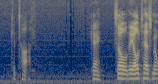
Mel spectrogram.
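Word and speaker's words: chatta'ath: the old testament it's c-h-a-t-t-a a-t-h which is pronounced catoth okay so the old testament word for sin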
